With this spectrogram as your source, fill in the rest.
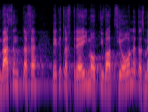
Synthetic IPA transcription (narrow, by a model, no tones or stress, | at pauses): væsəntləχə | ɛɪɡən̩tləχd̥̪ɾeɪmɔtivɑt͡sjoːnəd̥ɑsmə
